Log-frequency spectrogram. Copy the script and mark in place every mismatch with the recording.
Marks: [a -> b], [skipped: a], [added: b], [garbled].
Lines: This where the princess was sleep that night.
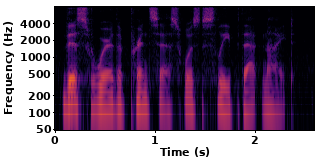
This where the princess was sleep that night.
